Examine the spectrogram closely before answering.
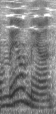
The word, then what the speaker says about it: mailman: like this mailman now mailman actually has two syllables mailman we can divide it right there mail man so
